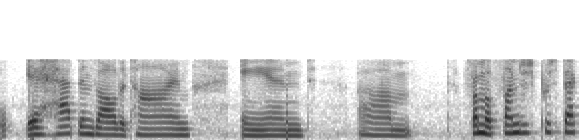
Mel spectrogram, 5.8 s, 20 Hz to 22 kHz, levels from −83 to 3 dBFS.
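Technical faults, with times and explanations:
Throughout: Bluetooth CVSD headset codec. The speech passes through the narrowband headset codec, likely a 64 kbps CVSD link, which tracks the waveform one bit per sample with an adaptive step. Nothing above 4 kHz survives, s sounds turn scratchy, loud peaks distort, and a grainy hiss sits beneath.
0.31 s and 2.85–2.88 s: Bluetooth headset packet repeated. Voice packets were lost and the last good packet was decoded again, covering about 11.2 ms each time, which fits three 3.75 ms packets. Each gap becomes a brief buzz near 267 Hz, the first just before "happens all the time".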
